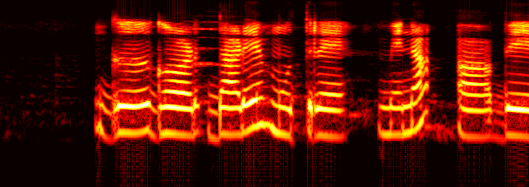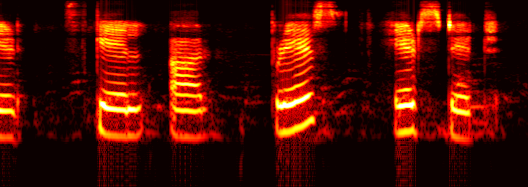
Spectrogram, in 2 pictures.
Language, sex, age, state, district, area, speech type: Santali, female, 18-30, West Bengal, Purba Bardhaman, rural, read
